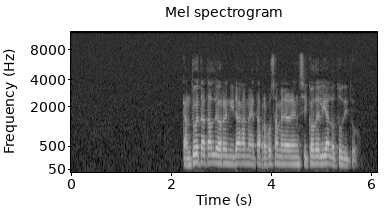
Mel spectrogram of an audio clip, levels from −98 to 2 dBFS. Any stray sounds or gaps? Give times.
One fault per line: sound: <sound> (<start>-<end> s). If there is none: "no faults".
no faults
